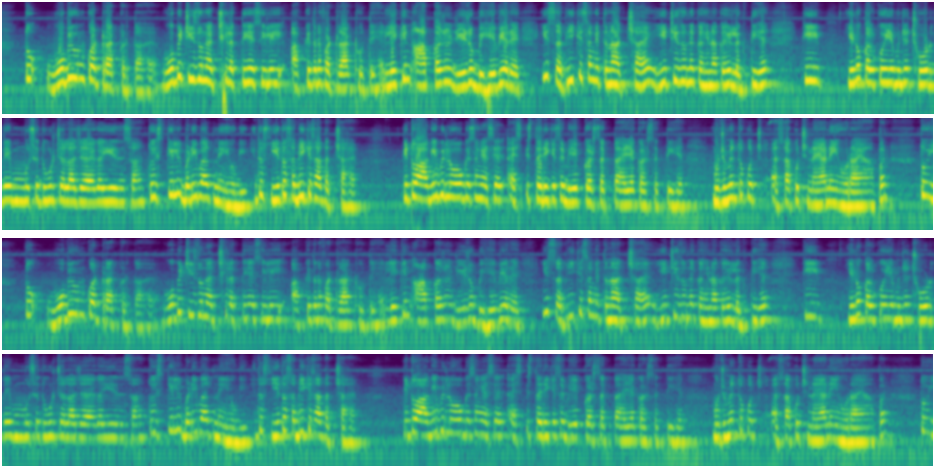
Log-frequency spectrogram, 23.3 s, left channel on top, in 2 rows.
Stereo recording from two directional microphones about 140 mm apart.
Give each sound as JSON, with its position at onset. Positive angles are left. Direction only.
{"t": 0.3, "sound": "a woman's voice", "side_deg": 20}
